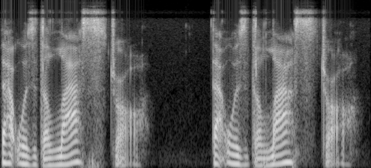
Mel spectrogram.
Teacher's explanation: hold the T so you won't hear that. Just go to the T position. That was the same vowel, last straw.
